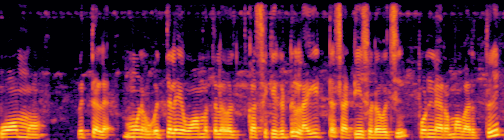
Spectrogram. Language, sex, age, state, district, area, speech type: Tamil, female, 60+, Tamil Nadu, Thoothukudi, rural, spontaneous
